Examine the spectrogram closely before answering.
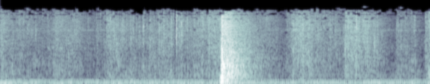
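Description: Plastic-wrapped packs of foil balloons rustling and crinkling as they are handled, with one sudden, loud crackle about two seconds in.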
